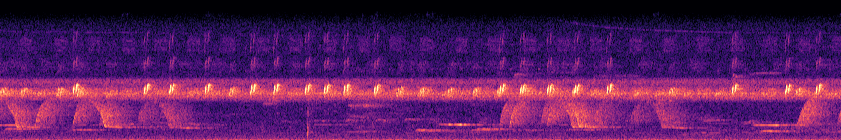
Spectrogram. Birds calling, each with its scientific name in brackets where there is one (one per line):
Black-faced Antthrush (Formicarius analis)
Hauxwell's Thrush (Turdus hauxwelli)
Thrush-like Wren (Campylorhynchus turdinus)
Screaming Piha (Lipaugus vociferans)
Bright-rumped Attila (Attila spadiceus)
